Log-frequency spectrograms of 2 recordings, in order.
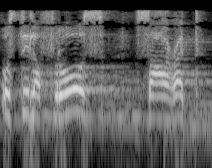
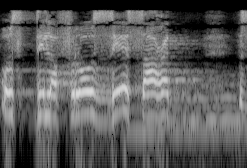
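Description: First: Afroz runs into saat with no linking vowel. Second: An extra short e joins afroz to saat. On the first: The speaker calls it right. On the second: The speaker calls it wrong.

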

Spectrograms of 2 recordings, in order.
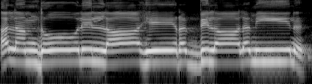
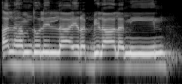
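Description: First: The vowels are stretched out very long. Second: The vowels are kept at normal length. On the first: "بعض بچے تو اتنا کھینچتے ہیں" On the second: "تو یہ مجہول ہے"

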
